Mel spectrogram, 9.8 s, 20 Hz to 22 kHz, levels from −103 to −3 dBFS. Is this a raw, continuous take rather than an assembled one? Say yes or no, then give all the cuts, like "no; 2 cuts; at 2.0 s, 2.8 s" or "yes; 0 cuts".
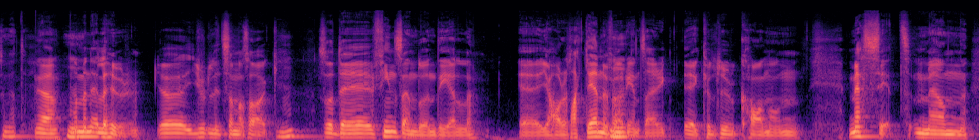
no; 1 cut; at 2.8 s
